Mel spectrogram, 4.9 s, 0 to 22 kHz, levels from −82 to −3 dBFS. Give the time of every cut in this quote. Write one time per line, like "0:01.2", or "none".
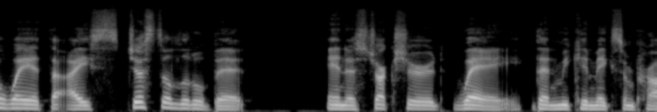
0:03.4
